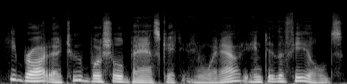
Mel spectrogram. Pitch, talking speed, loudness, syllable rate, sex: 125 Hz, 205 wpm, -18 LUFS, 4.5 syllables/s, male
